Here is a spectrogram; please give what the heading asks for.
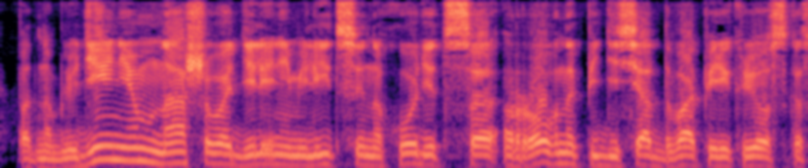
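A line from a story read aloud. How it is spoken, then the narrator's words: Plain. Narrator (Russian): сказал Караулькин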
